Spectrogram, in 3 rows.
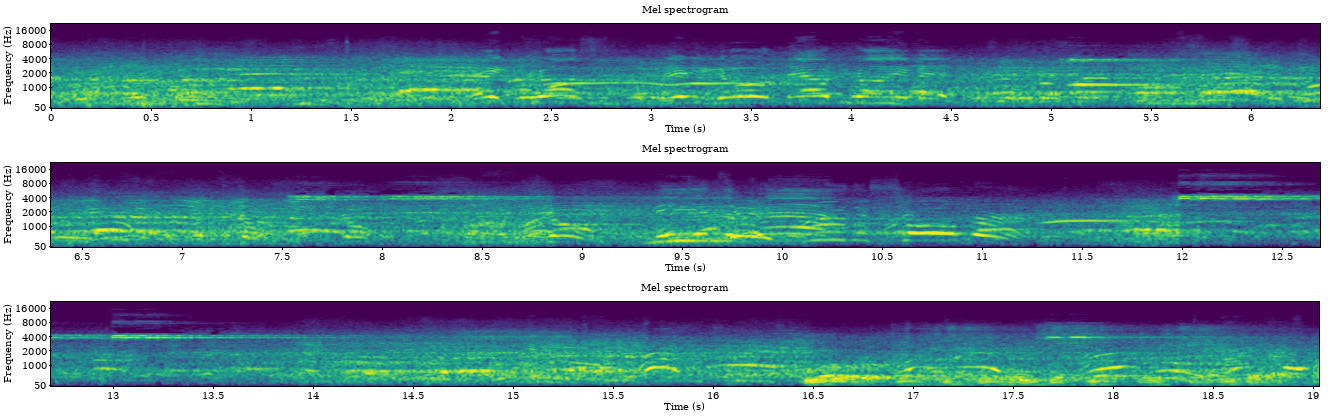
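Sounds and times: overlapping shouts and voices: 0.0 - 19.0.

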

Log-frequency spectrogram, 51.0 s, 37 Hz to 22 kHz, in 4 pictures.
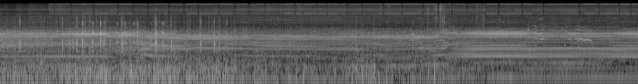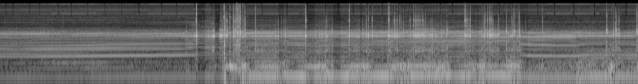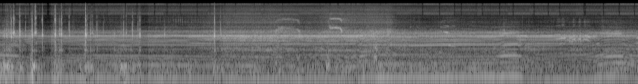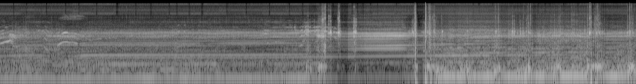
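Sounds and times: speedboat motor whine: 0.0 - 51.0.

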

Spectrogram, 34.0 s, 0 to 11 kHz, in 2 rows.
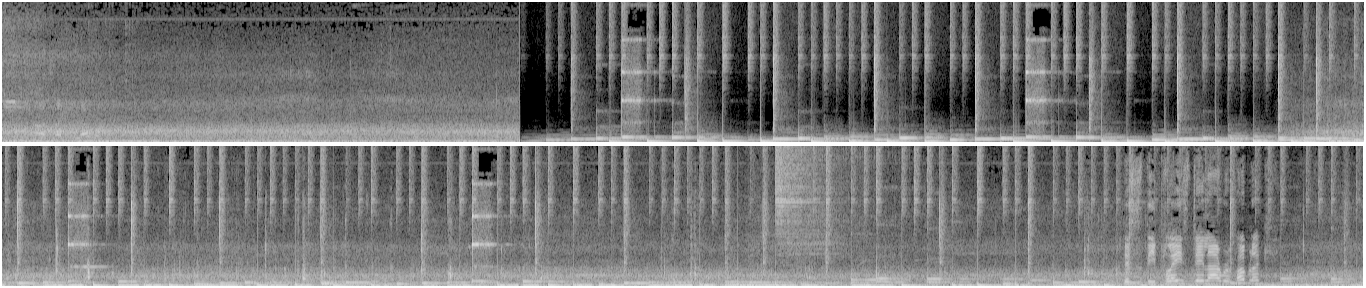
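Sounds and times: music with steady beat: 6.5 - 34.0.

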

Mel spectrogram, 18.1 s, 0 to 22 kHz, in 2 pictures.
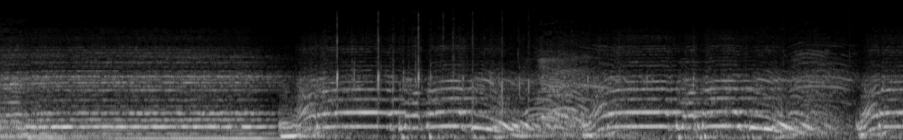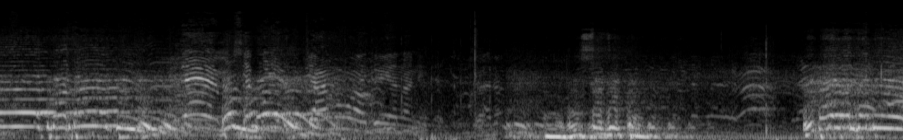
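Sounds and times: droning chant over deep bass: 0.0 - 12.4
echoing melody over loudspeaker: 0.0 - 12.4.

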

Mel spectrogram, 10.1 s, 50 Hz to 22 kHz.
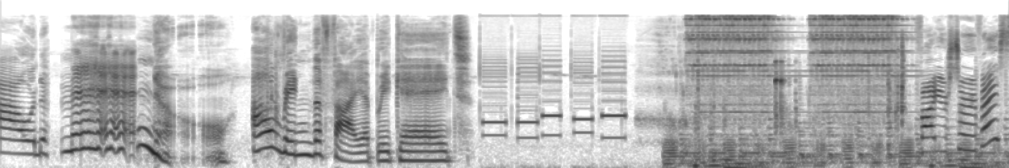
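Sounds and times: phone keypad beeps: 4.8 - 6.3, 6.9 - 9.3
telephone bell ringing: 4.8 - 9.5.

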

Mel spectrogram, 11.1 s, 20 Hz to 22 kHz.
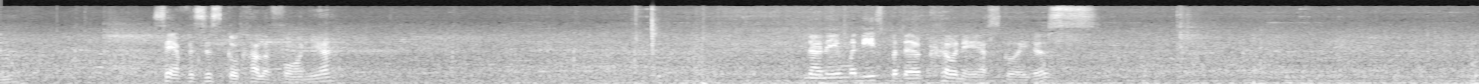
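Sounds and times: escalator mechanical rumble: 3.4 - 11.0.

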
